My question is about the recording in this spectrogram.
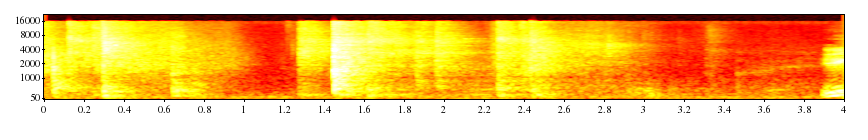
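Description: Handling noises from a tape measure and hands on a bare MDF subwoofer box: a few short rustles and taps, with one sharp knock about one and a half seconds in.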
